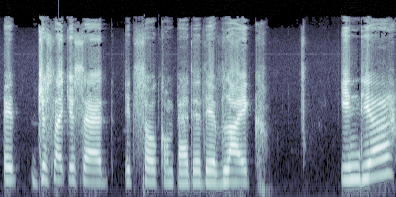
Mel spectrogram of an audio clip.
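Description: Filipino woman, bright dry close voice, animated interview guest. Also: on the high side, takes it slowly, no room sound. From Philippines. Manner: animated, acts out client dialogue. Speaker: guest, virtual assistant. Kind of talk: casual interview chat.

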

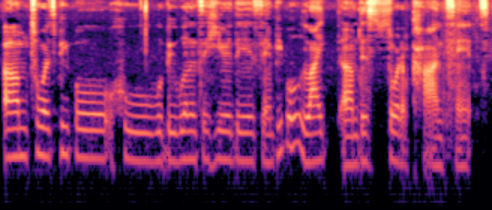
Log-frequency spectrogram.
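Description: A woman's voice: low voice, unhurried, breathy edge. A woman hosting a casual solo podcast, sick with a scratchy voice, talking bluntly and directly to her listeners. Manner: blunt, animated and preachy, addressing listeners directly. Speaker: podcast host. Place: parked car. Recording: noisy car recording.

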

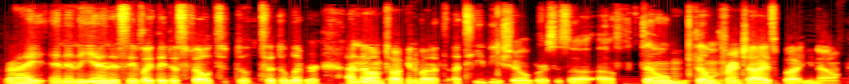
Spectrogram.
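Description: A man's voice: medium pitch, fairly quick, hardly any pauses, no room sound. Man chatting casually, slightly dull recording. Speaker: guest reviewer. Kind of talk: casual chat.

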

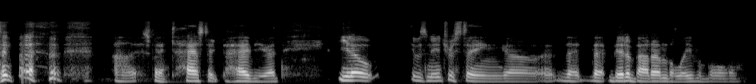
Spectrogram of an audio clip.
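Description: A man's voice: a little high, no echo, muffled recording. A man co-hosting a podcast, chatting casually and reflectively in a hesitant, musing way. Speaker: podcast co-host.

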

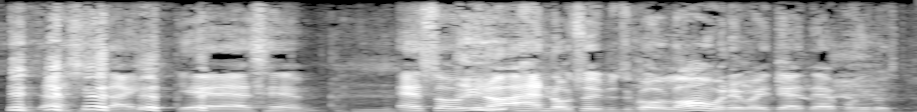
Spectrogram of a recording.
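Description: A young man co-hosting a podcast, telling a story loudly and swearing a lot while his friends laugh and talk over him. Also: fairly high pitch, fast, a crowd in the background. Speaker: podcast co-host. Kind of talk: casual banter among friends. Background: friends talking over and laughing.

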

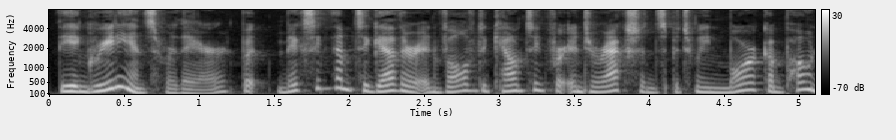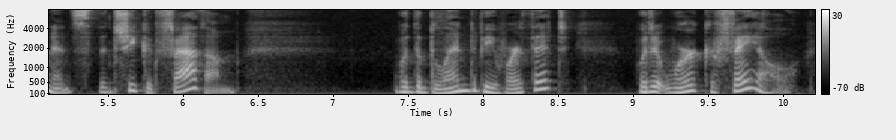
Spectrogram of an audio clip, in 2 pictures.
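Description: A woman reading a story aloud as scripted narration, in an expressive manner. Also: on the low side, normal speed, husky. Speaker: fan fiction audiobook narrator.

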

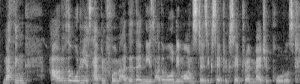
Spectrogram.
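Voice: medium pitch, steady tone, fast talker, a little mellow. A podcast co-host talking casually in a discussion, conversational and peppering sentences with "like". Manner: conversational, heavy use of "like".

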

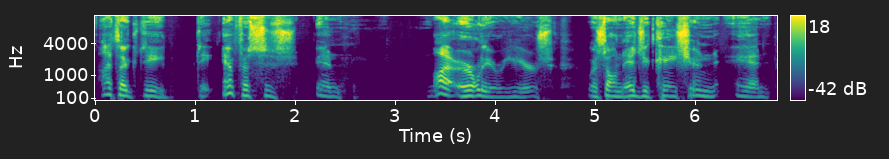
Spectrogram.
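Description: A man in his seventies talks in an unhurried, plain-spoken way. His voice is gravelly and sits a little higher than most men's. The recording is close and dry. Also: no echo. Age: 70s. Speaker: podcast guest, host's father. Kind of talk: casual conversation.

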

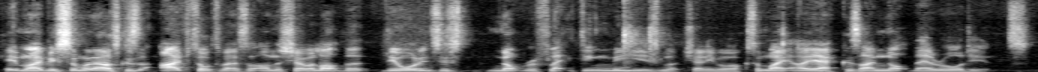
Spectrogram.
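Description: A man's voice: mid-range voice, fast. A man hosting a podcast, debating casually in conversational speech. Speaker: podcast host.

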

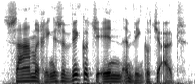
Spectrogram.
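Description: A man's voice: on the low side, sing-song, a little slow, vocal fry. A man narrating a scripted fairy-tale radio play as its storyteller.

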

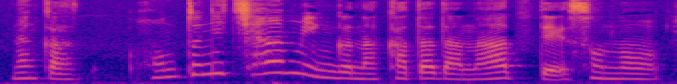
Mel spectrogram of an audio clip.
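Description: A woman's voice: mid-range voice, big pitch swings, moderate pace, a little mellow. A woman hosting a local radio show in a casual, chatty, conversational way.

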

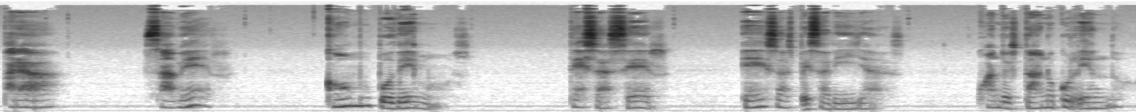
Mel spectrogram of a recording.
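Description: A woman narrating a guided sleep meditation in a gentle, unhurried, whispery voice, in short phrases with long pauses. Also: mid-range voice. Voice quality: breathy, whispery, often dropping into whisper.

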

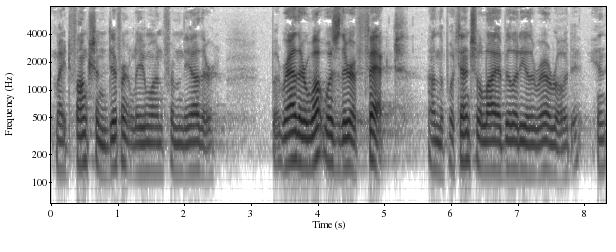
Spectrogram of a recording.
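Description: A man arguing as attorney for the respondent before an appellate court, formal and measured, respectfully firm when he disagrees. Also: medium pitch. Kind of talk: appellate oral argument. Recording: long courtroom reverb.

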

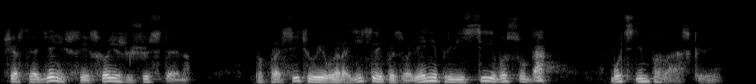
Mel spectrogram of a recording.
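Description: An actor playing an ailing, insistent middle-aged police commissioner in a radio play, gravelly and halting, repeating himself as he thinks aloud. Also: mid-range voice, expressive, warm tone. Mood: coaxing, insistent. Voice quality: gravelly, husky. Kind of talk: Soviet radio play acting. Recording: muffled old radio recording.

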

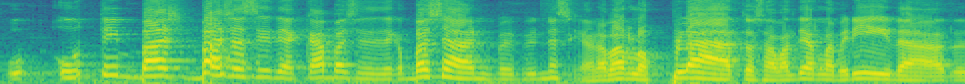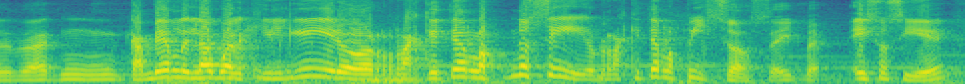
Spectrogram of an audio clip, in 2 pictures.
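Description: An actor performs a domineering stepmother from a comic radio fairy tale, with a Rioplatense Argentine accent. The delivery is scornful and animated, swooping up and down over background music. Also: mid-range voice, a little fast, few pauses, natural voice. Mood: dismissive. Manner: scolding, theatrical, breaking into hesitant improvised stammers. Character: cruel bossy stepmother of Cinderella, mocking and greedy. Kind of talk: comic radio theatre acting.

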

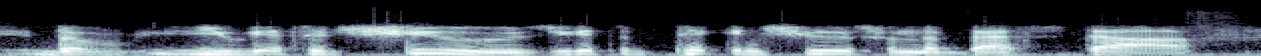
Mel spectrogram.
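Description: Screenwriter guest, male, thirties. Halting, self-deprecating, conversational; narrow telephone-band audio. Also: fairly high pitch, expressive, slightly rough. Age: 30s. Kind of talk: casual interview chat. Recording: thin phone-like radio-style sound.

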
